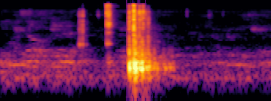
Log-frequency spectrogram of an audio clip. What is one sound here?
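A metal part knocks sharply on a hard floor.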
